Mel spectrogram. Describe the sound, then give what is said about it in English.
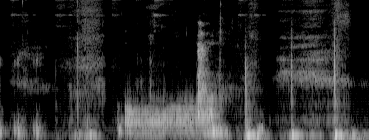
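A puppy whimpers, a drawn-out whine in the middle broken up by short, soft yips and snuffly whines, with no one talking. “Oh, did you dry off, puppy?”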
